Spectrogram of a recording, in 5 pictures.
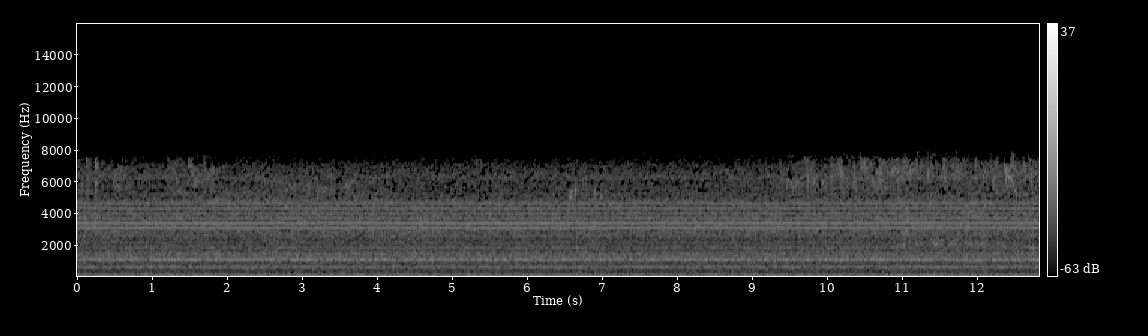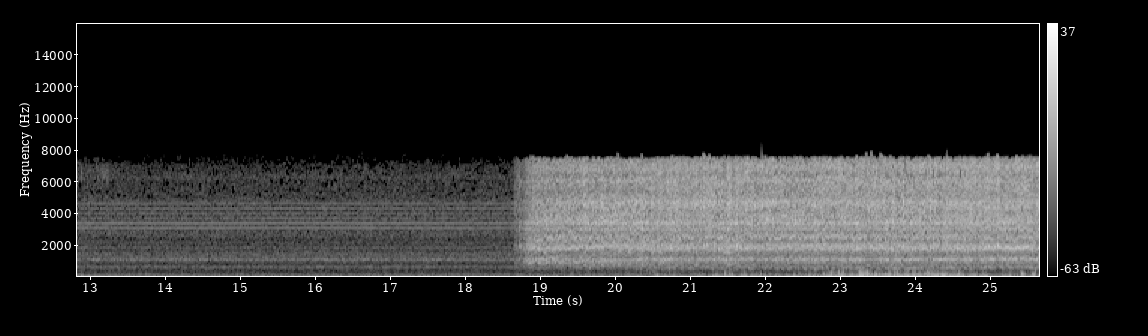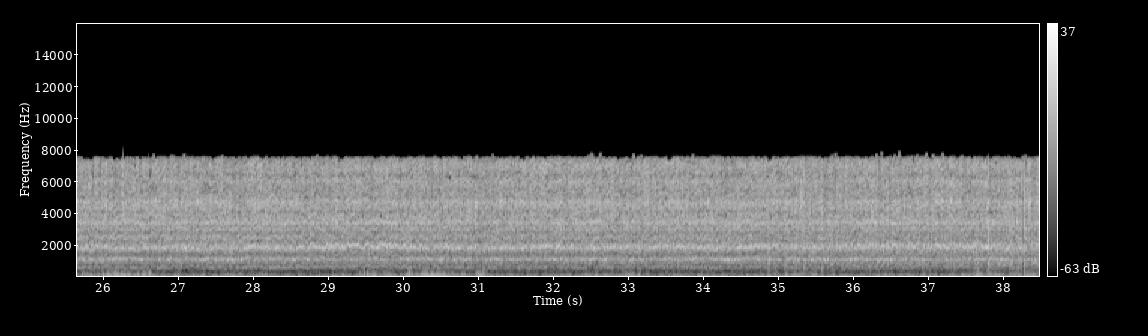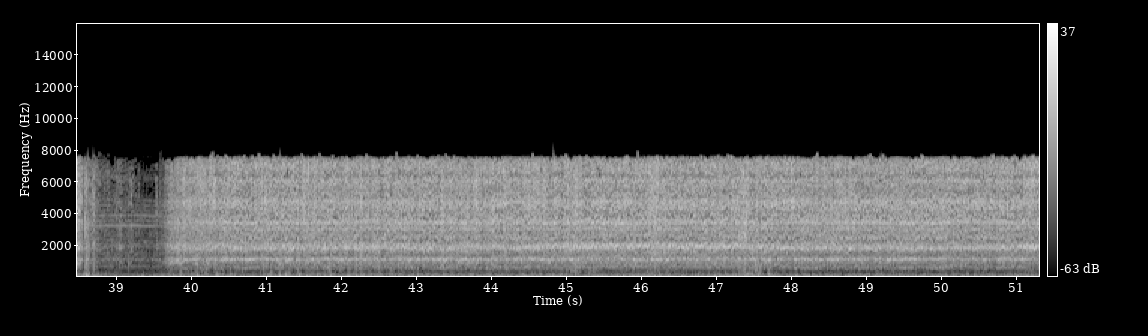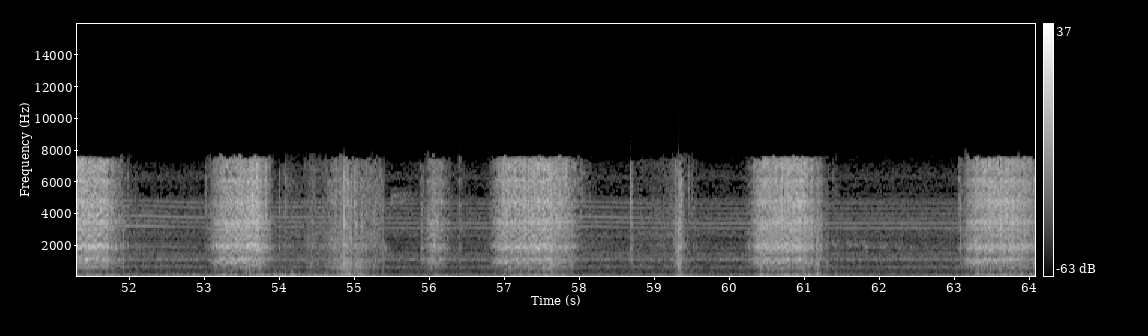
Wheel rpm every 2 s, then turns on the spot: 0, 0, 0, 0, 0, 0, 0, 0, 0, 60, 160, 150, 160, 160, 160, 160, 160, 160, 160, 80, 140, 160, 160, 160, 160, 140, 40, 20, 40, 10, 50, 30.
54-56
